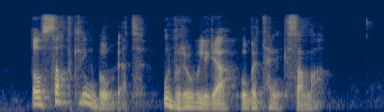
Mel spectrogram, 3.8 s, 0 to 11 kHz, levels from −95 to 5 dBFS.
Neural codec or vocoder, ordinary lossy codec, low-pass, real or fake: codec, 16 kHz, 4 kbps, FunCodec, trained on Chinese and English, 50 frames a second; AAC, 64 kbps; 7.2 kHz; fake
